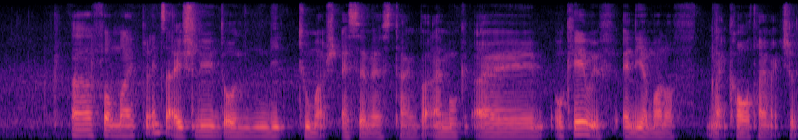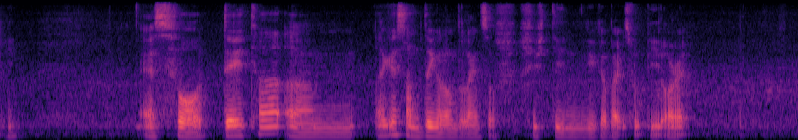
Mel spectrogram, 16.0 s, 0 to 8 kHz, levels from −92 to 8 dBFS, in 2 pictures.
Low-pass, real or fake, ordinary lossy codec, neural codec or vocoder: 7.2 kHz; real; none; none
